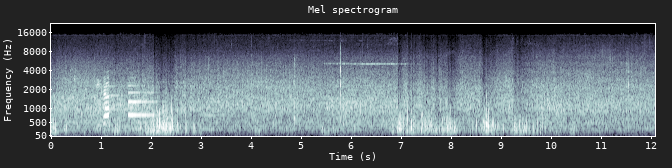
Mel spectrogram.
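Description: A person's voice calls out briefly about a second in, then steady wind noise on the microphone, with faint soft footfalls of a Pembroke Welsh corgi running across grass.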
